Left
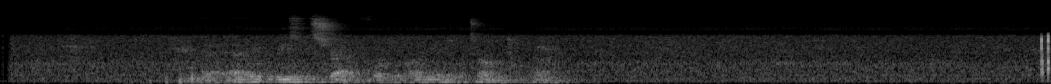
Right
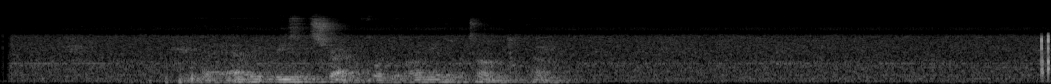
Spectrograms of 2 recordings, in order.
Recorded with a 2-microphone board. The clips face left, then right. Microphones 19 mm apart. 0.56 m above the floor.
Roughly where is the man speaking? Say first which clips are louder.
Right 1 dB; right.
